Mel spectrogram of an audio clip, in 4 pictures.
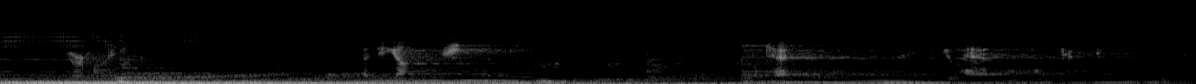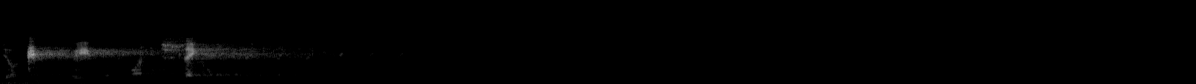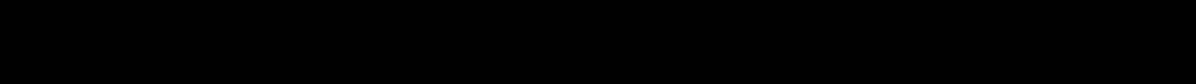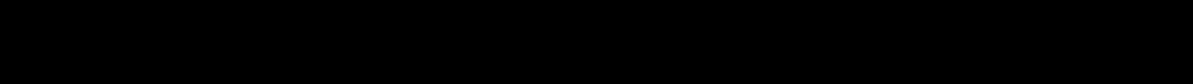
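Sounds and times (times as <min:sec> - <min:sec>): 
constant soundscape: 0:00.0 - 0:11.3.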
